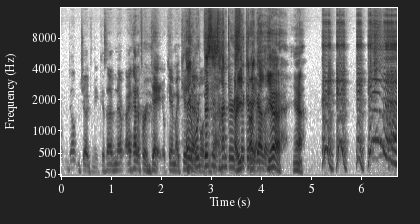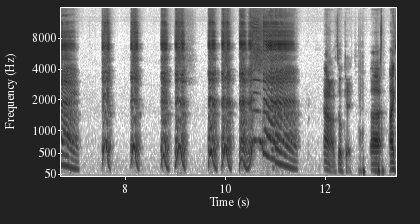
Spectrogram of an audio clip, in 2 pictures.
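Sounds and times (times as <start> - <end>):
speech: 0.2 - 8.3, 11.2 - 13.4
laughter: 2.5 - 4.4
handheld hunting owl call being blown: 5.2 - 11.5.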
